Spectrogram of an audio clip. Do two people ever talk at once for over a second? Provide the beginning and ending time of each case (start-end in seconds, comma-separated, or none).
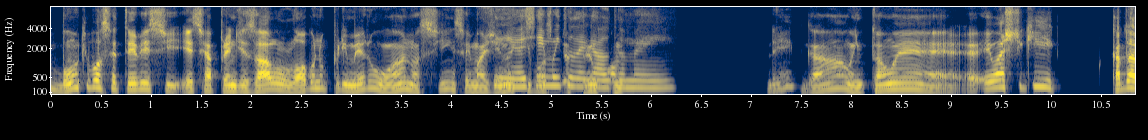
4.3-5.7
